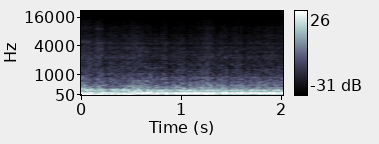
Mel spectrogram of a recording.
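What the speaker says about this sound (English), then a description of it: "The engine makes a deep thrumble." A 2008 Suzuki M109R 1800cc motorcycle engine idles with a deep, steady low rumble, loud and close, holding an even throb throughout with no voices.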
